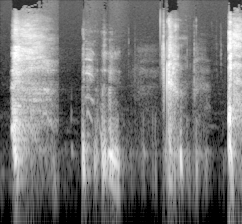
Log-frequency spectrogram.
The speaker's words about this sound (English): This is our cough break.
